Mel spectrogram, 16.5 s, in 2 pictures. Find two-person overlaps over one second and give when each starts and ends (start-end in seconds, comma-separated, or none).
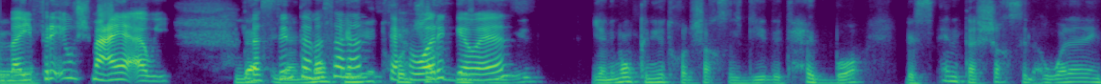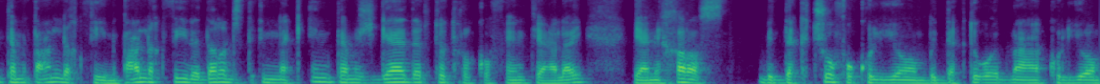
1.9-4.0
